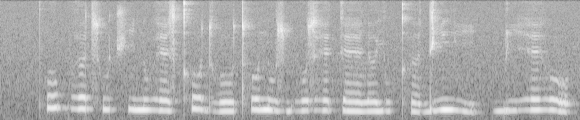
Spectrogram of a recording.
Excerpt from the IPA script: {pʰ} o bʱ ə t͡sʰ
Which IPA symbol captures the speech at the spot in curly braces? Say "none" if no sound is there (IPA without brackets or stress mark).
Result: pʰ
